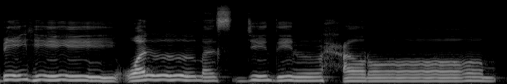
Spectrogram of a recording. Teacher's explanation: tidak lagi bunyi dengan bunyi tanwin tapi dia terus pergi kepada bunyi mim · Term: iqlab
